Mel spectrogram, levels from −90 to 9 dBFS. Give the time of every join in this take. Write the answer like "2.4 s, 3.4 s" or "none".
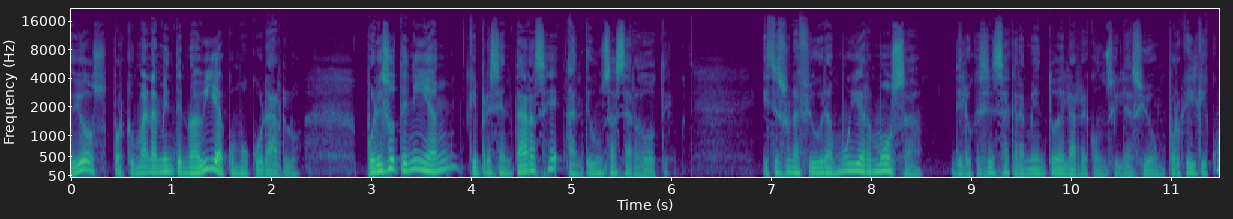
none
